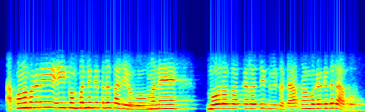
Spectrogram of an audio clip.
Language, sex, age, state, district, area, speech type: Odia, female, 18-30, Odisha, Khordha, rural, conversation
